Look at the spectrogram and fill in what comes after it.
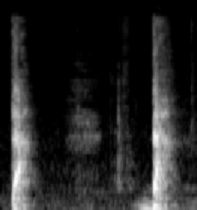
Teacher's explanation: La consonne D, par exemple, se prononce en donnant du bout de la langue au-dessus des dents du haut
